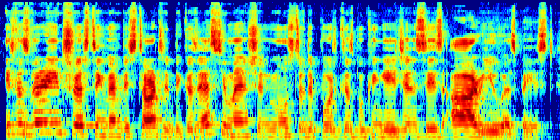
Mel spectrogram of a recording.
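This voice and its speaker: A woman's voice: mid-range voice, a little fast, a bit bright. A woman from Hungary, chatting as a guest in a remote interview. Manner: chatty, with frequent laughs and restarts. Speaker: podcast booking agency co-owner, guest. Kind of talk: casual interview conversation.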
